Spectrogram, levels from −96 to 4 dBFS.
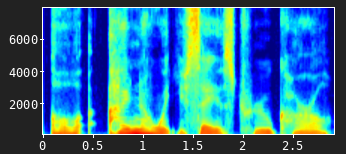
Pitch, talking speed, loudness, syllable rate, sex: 160 Hz, 185 wpm, -19 LUFS, 3.7 syllables/s, female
